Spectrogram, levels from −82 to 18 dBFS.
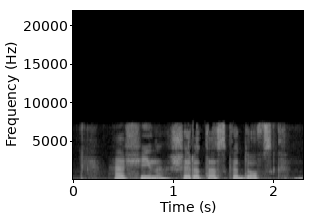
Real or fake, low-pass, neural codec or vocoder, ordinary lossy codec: real; 7.2 kHz; none; AAC, 48 kbps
